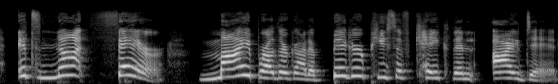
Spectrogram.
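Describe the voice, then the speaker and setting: This put-on character voice sounds whiny, with very wide pitch swings at a fairly slow pace. The recording is very clean, with a silent background. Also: woman, extremely high pitch for a woman. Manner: complaining.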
